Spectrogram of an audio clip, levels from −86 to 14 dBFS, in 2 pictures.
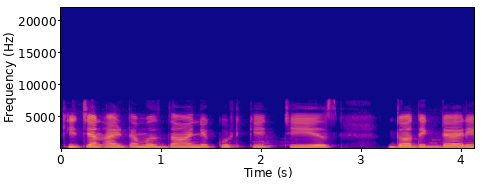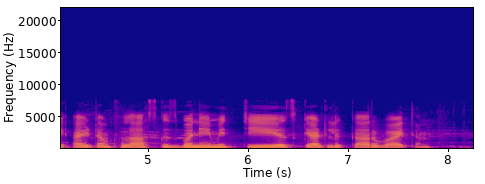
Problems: none marked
